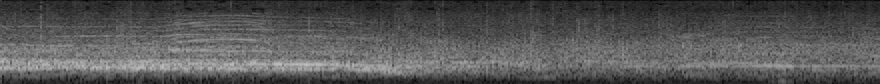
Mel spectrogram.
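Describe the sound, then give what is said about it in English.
A crowd bursts into sustained applause with cheers and whoops on top, steady and loud for a couple of seconds before easing slightly while the clapping continues. “round of applause.”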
